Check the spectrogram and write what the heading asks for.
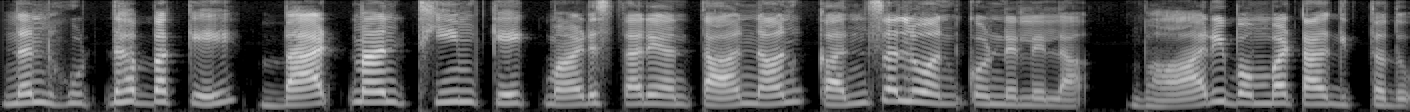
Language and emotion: Kannada, surprised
